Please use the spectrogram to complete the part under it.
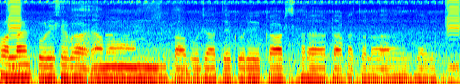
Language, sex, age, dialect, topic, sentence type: Bengali, male, 25-30, Northern/Varendri, banking, statement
